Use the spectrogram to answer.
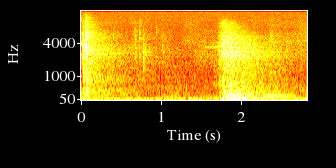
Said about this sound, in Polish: Jestem przed łazienką, otwieram drzwi.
